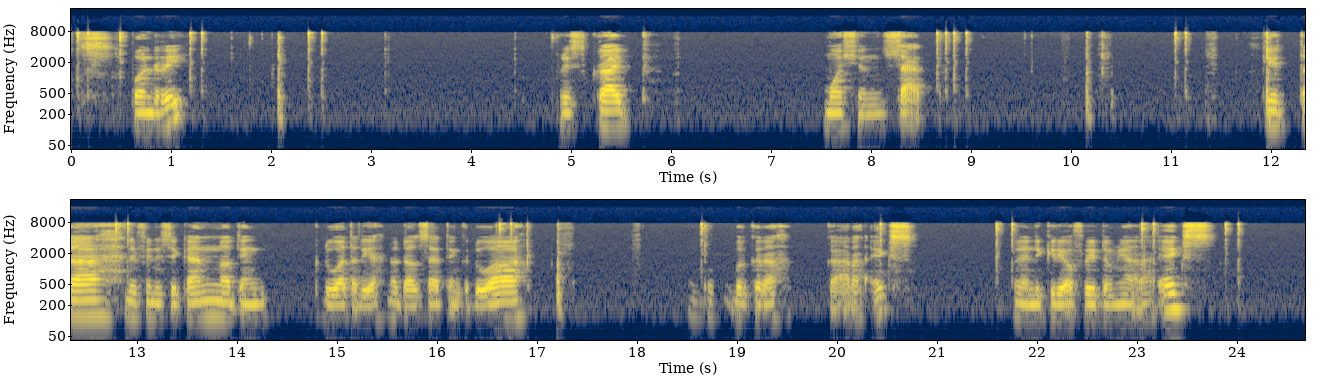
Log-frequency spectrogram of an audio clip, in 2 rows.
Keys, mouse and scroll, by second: 0.0 click, 1.1 click, 2.3 click, 3.1-4.8 scroll up 1, 5.9-6.8 scroll up 1, 8.6 click, 8.7 click, 11.0 click, 12.7 click, 16.5 click, 18.5-20.3 drag, 21.5 click, 23.0 click, 23.8 click.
